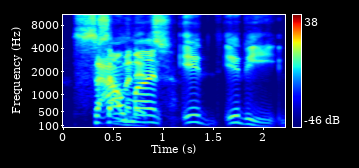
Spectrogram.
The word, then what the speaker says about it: salmonid: It's pronounced salmonidy. Thanks for your thoughtful consideration of this matter. Yeah, during the the the the Nintendo Direct, they called them salmonids a bunch.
